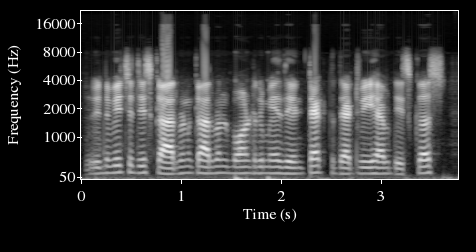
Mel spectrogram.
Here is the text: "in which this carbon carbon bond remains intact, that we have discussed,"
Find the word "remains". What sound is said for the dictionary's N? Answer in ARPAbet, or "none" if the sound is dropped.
N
